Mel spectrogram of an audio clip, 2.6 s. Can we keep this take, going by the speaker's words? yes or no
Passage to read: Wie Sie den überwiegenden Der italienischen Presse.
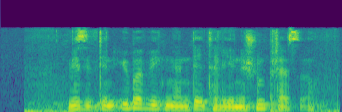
yes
